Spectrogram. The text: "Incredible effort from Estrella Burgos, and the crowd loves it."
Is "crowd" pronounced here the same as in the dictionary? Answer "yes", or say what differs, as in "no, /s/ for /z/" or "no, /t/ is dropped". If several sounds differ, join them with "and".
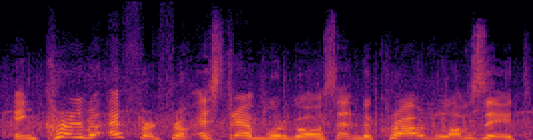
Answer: yes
